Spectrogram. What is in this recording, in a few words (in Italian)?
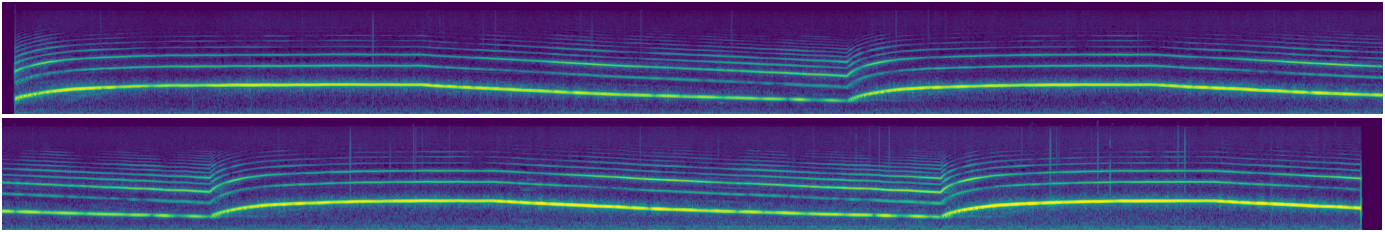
Suono sirena allarme e macchina del tempo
